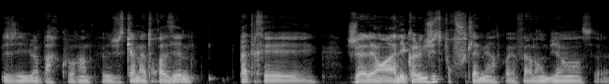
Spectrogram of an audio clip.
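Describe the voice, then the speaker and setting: Recorded very cleanly against a silent background, a man with a very deep, low pitch speaks at a moderate pace in a monotone, flat intonation. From Paris. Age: 30s. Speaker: podcast guest sharing career change story. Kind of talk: personal testimony. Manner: hesitant, frequent fillers.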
